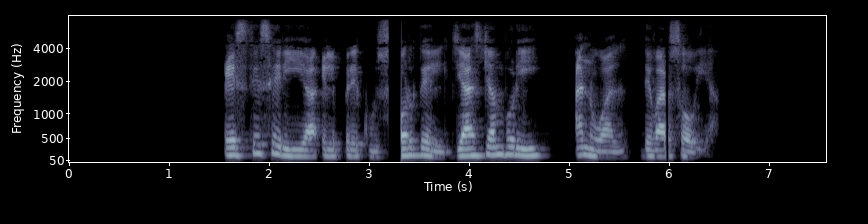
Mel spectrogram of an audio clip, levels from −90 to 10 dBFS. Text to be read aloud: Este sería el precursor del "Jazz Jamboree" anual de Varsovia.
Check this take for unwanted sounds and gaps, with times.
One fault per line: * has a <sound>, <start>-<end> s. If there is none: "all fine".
* has a dropout, 3.2-3.3 s
* has a dropout, 6.0-6.0 s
